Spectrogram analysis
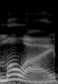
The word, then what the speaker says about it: Moai: The Moai, pronounced M-O-H-I, are massive stone figures carved by the Rapa Nui people on Rapa Nui between roughly 1250 and 1500 CE.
